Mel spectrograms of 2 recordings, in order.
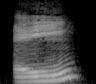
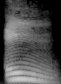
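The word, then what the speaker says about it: אין: Nada, Ein, nada.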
